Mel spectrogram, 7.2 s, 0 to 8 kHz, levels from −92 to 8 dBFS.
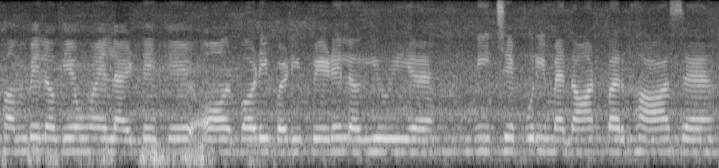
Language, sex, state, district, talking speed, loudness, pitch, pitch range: Hindi, female, Chhattisgarh, Raipur, 150 wpm, -13 LUFS, 195 Hz, 190-200 Hz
